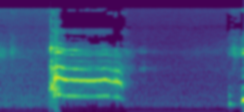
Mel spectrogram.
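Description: A toddler's single high-pitched squeal, held at one pitch for under a second and dropping slightly at the end.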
